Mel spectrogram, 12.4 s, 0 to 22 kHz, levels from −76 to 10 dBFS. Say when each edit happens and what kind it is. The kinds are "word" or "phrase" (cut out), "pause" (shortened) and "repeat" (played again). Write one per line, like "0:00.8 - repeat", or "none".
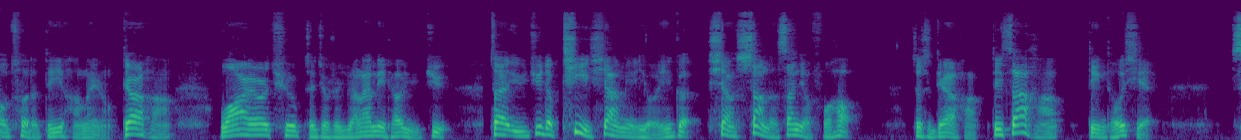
0:03.0 - word
0:04.8 - pause
0:05.6 - phrase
